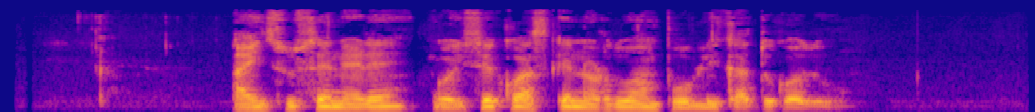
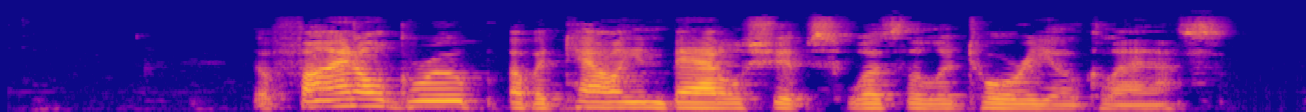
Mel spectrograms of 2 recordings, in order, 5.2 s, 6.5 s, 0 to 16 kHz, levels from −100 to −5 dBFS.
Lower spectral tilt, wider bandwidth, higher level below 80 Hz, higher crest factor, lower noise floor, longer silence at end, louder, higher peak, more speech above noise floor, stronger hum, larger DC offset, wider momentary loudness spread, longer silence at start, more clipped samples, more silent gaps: first, -6 dB/octave vs -4.5 dB/octave; first, 11.5 kHz vs 9.2 kHz; first, -52 dBFS vs -76 dBFS; about the same, 20 dB vs 22 dB; second, -71 dBFS vs -80 dBFS; first, 1 s vs 0.45 s; about the same, -25 LUFS vs -27 LUFS; about the same, -6 dBFS vs -8 dBFS; second, 47 dB vs 52 dB; neither; neither; second, 7 LU vs 13 LU; second, 1.15 s vs 1.3 s; neither; neither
